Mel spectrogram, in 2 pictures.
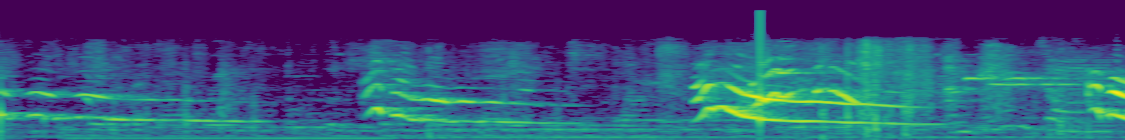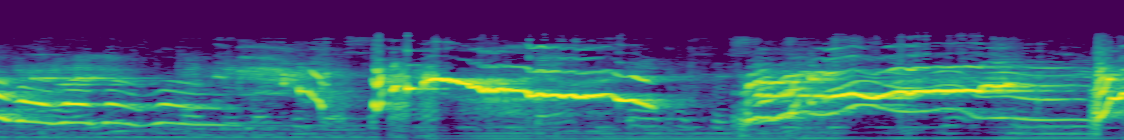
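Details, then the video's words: Two dogs howling together in a playful 'singing' session, long wavering howls sliding downward and rising again, overlapping voices with a steady low hum beneath. "Dog Songs"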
